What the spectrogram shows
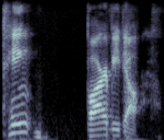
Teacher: I've got this glottal stop, but I'm not breathing out. I'm not using my aspiration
